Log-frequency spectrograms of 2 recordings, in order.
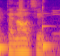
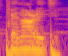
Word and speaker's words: penalty: is awarded and you know it's just simply penalty penalized for growing up used to pronounce that word as penality p e n a r i t y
